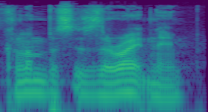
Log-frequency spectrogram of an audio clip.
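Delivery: ordinary delivery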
